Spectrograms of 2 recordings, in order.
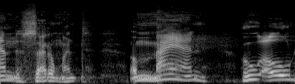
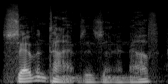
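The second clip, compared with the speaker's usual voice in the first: low, soft voice of God; God answering; 9 semitones lower, 5 dB quieter than usual. Acted. God answers the child's question, low calm correction. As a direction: correct them in a lowered, quieter voice. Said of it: "And God says".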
